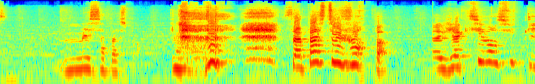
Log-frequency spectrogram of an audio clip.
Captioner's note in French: rires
